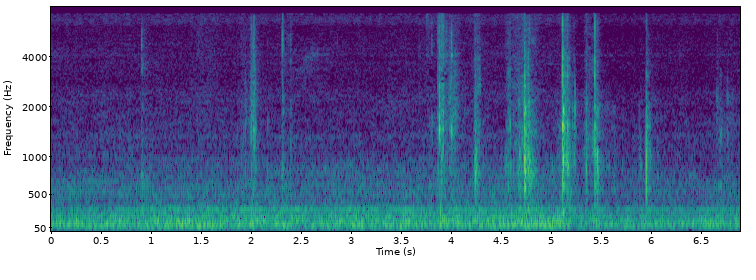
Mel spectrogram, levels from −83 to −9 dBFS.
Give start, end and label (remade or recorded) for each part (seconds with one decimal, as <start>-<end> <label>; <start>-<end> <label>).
0.0-6.9 recorded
